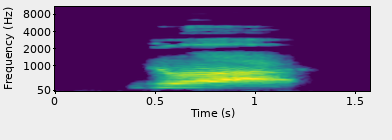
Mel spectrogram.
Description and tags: Zombie Walking 2
Sound of a walking zombie
Walk, Idle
